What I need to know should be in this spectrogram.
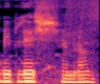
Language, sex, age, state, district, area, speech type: Santali, male, 60+, West Bengal, Dakshin Dinajpur, rural, spontaneous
